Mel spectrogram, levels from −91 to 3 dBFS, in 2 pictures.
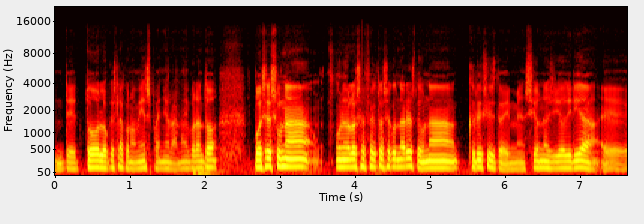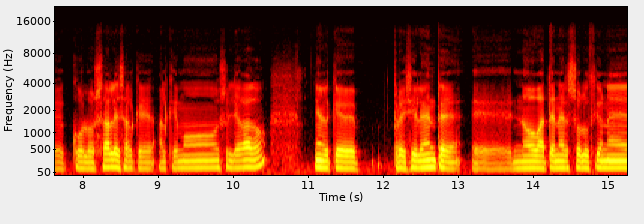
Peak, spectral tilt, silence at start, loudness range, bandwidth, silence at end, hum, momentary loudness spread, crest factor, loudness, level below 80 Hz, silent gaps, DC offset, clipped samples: -4 dBFS; -8 dB/octave; 0 s; 4 LU; 9.4 kHz; 0 s; none; 12 LU; 18 dB; -23 LUFS; -50 dBFS; none; under 0.1%; under 0.1%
